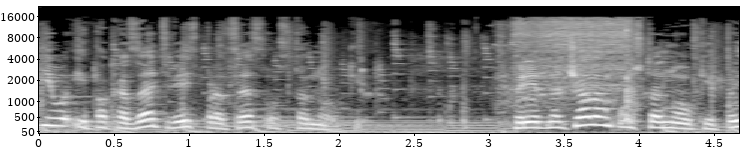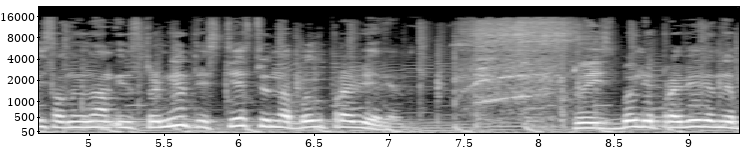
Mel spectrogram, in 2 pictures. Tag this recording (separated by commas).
Music, Speech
